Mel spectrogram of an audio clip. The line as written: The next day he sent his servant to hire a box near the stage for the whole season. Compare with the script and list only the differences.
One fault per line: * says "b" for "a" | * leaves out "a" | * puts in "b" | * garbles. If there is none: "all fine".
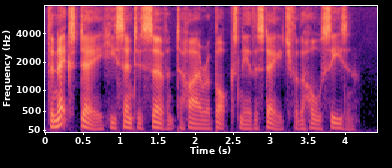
all fine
